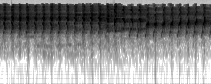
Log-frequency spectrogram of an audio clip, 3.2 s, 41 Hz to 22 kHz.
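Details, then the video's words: Lovebird giving its long ngekek chatter, a sustained bout of almost four minutes: rapid, high, harsh chirps repeated steadily about six times per second without pause, bright and rasping, in a quiet small room. "LOVEBIRD NGEKEK PANJANG HAMPIR 4 MENIT"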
